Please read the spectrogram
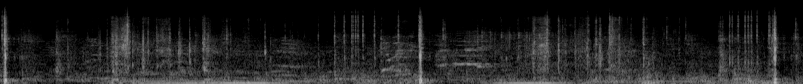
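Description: Incoming airsoft BB fire: scattered sharp clicks and cracks, with three louder snaps at the start, about four seconds in, and near the end.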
